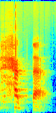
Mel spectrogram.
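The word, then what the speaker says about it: حتى: Kemudian pada kalimat hatta, ya nanti bisa didengar rekamannya, ya. Hatta. Maka di sini ha tipis, ya, jangan dibesarkan ha. Maka ha, hatta.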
